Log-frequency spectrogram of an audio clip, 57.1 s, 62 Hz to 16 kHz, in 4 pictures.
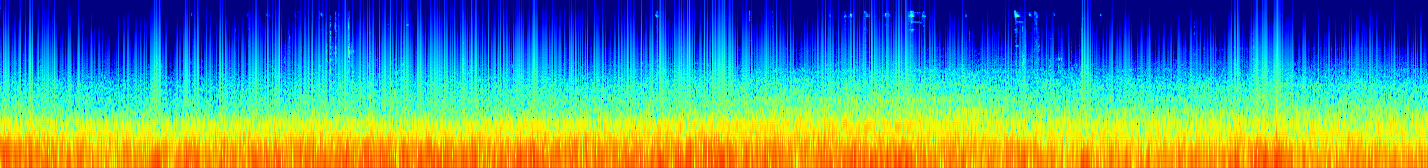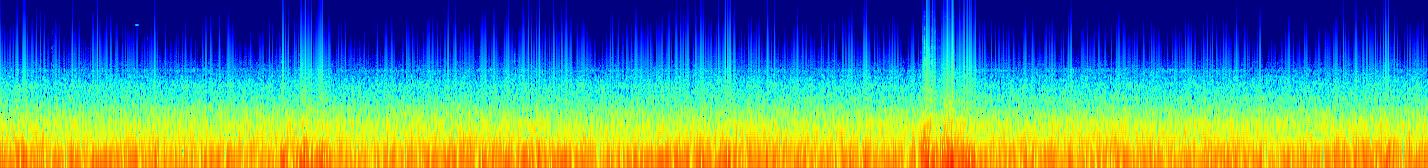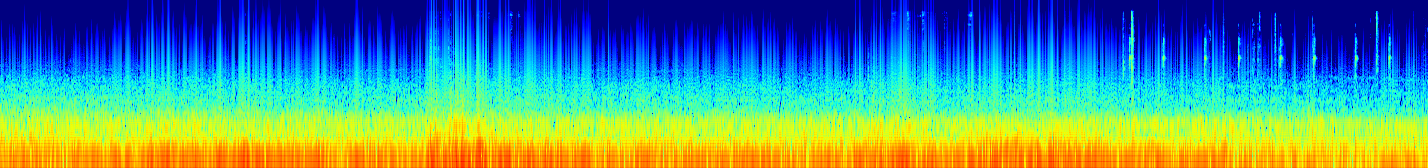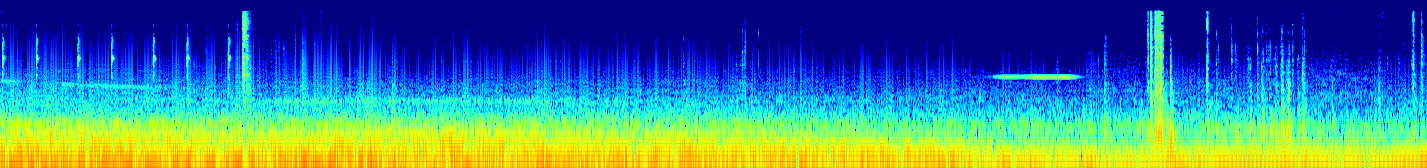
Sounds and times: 0.0s car engine 57.1s

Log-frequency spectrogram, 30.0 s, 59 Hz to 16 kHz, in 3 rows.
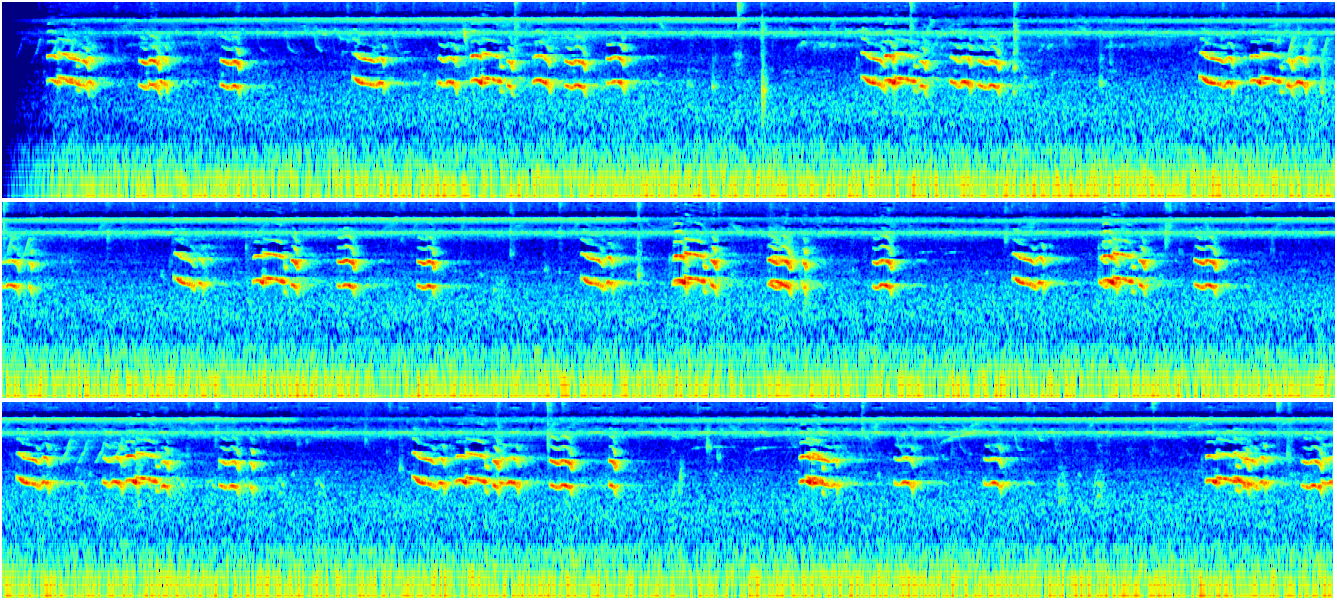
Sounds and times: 6.4s Toucans calling 7.7s
29.0s Toucans calling 29.9s

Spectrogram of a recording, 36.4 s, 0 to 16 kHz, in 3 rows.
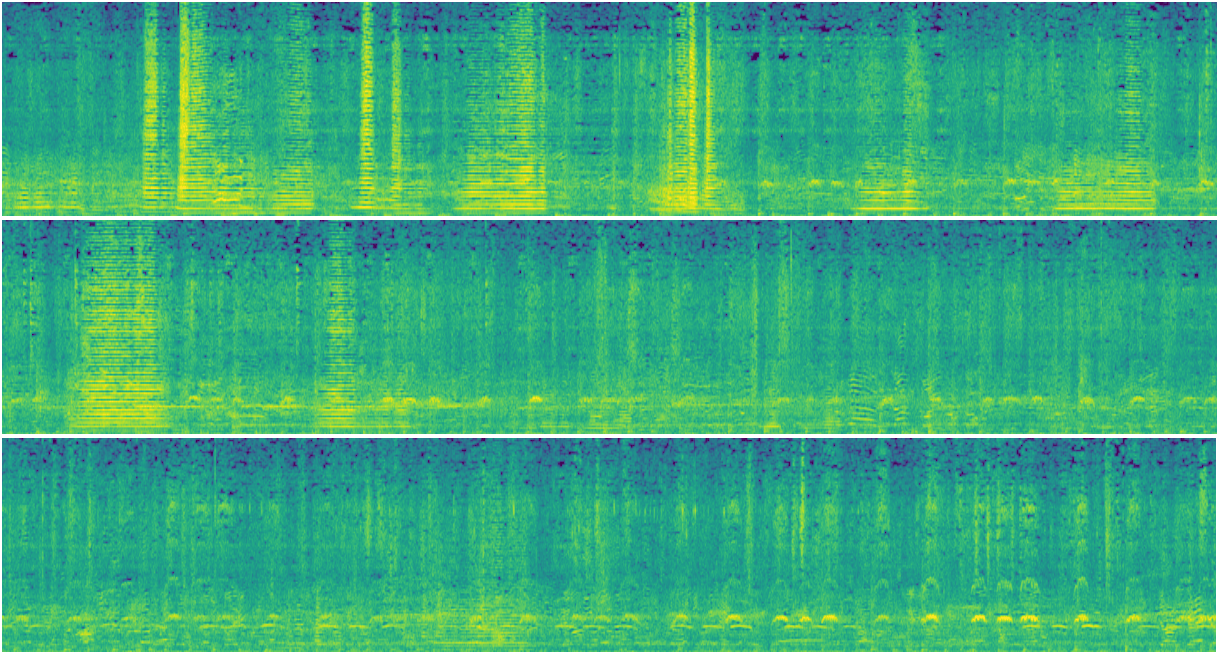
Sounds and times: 0.0s trutrucas 36.4s

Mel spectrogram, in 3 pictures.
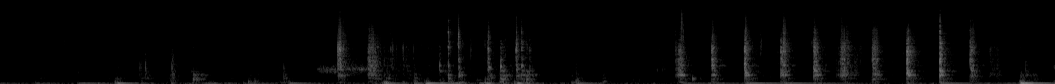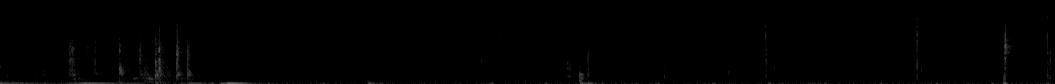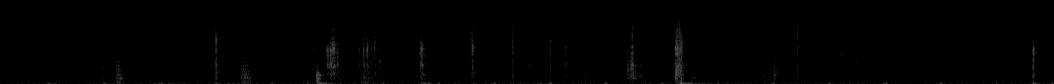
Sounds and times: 0.0s Quietly playing cards 7.6s
13.2s Quietly playing cards 30.0s

